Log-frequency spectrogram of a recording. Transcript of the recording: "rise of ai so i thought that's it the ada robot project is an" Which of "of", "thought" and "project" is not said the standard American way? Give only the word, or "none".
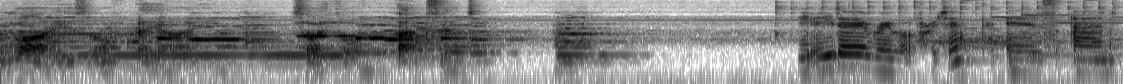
of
